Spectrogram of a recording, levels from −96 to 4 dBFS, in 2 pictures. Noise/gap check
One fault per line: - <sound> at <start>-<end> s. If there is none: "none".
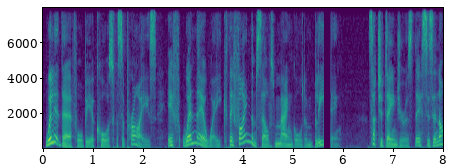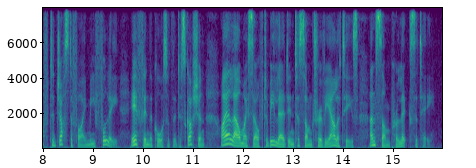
- dropout at 5.6-5.8 s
